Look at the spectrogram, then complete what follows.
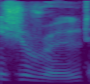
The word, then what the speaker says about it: Giroud: Right then, we'll move on from Theo, and we'll go Olivier Giroud, and we will go to Danny.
